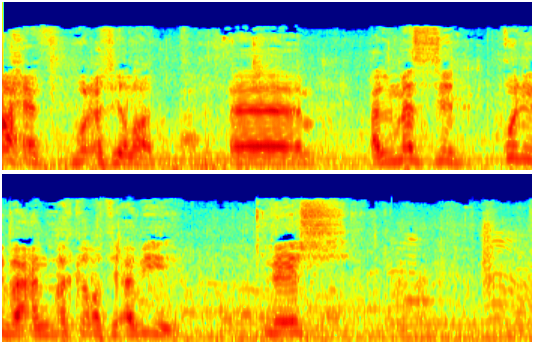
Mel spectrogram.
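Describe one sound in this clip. A young man speaks loudly and with agitation close by.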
